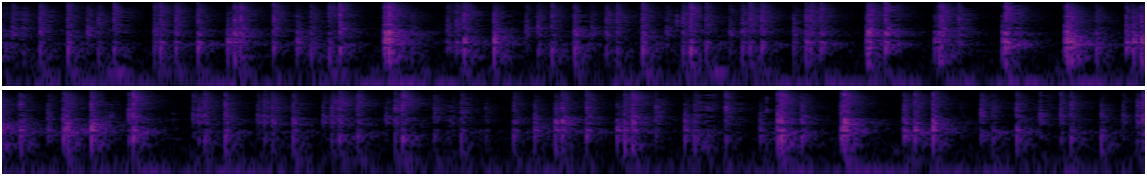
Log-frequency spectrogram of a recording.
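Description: Fingertips and painted fingernails of both hands tap fast on the label face and rim of a medium-size roll of green FrogTape painter's masking tape, a solid roll around a hollow core with a printed cardboard-and-plastic label disc over the face, lying flat on a striped surface. The result is a quick, uneven patter of dry, clicky taps with short decays, each carrying a faint hollow low thump beneath a brighter tick.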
